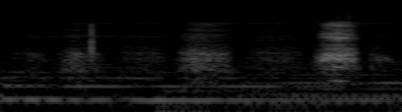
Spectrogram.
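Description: A person gasping and breathing hard in fright, a few sharp breaths with the strongest near the end.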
